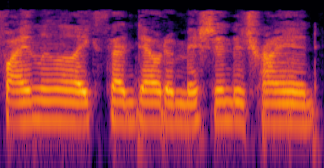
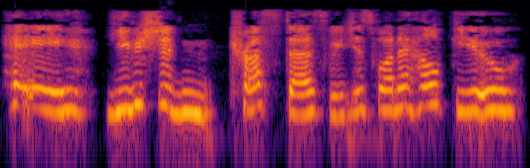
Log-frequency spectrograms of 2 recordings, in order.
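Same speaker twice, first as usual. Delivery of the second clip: higher, slower, over-eager friendly plea; a lightly acted, higher pleading voice; mock earnest reassurance; 6 semitones higher than usual. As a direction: play the rescuers pleading to be trusted. Voicing Earth team to Atlanteans.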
